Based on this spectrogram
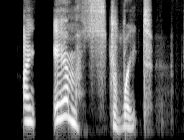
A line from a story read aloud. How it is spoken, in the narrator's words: snapped, the words coming too quickly, too defensively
